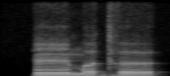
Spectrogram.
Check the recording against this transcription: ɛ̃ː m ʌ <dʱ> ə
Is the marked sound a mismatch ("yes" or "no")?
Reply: no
